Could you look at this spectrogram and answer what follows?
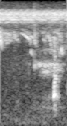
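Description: An old hen, a Dongtao crossed with Brahma, gives a short faint cluck at the end of a second dominated by a steady high-pitched whine.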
